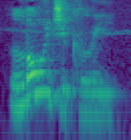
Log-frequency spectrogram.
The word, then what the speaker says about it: logically: the letter A, but if a word ends in ICA, double L, Y, most people don't pronounce it. Here are some examples. Try to copy them after me. Automatically, basically, logically, practically, surgically, romantically.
